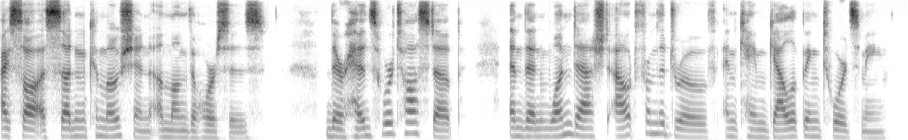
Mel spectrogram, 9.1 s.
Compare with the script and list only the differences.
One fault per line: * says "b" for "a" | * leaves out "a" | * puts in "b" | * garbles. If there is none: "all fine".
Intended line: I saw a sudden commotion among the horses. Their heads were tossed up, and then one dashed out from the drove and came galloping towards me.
all fine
